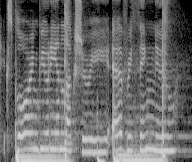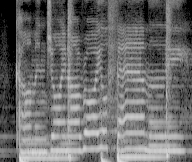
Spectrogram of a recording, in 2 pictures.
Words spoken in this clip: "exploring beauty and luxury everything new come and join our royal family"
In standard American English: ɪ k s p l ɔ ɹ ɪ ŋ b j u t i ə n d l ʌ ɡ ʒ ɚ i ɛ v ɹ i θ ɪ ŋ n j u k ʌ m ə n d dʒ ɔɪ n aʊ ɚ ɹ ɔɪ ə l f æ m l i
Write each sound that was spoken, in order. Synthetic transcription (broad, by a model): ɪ k s p l ɔ ɹ ɪ ŋ b j u t i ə n l ʌ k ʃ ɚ i ɛ v ɹ i θ ɪ ŋ n j u k ʌ m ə n dʒ ɔɪ n aʊ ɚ ɹ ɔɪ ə l f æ m l i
